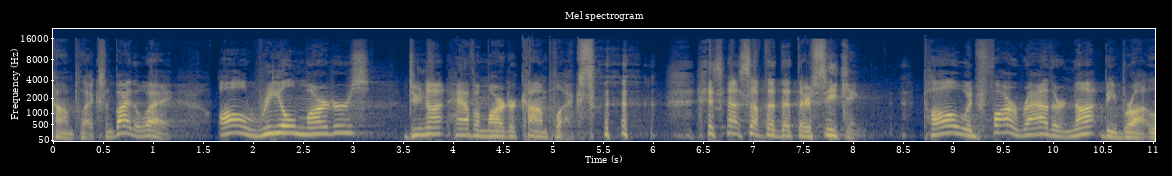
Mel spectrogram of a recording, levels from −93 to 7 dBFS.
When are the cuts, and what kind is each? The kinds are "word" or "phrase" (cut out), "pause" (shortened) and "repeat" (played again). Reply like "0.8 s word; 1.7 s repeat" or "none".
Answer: 8.6 s pause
